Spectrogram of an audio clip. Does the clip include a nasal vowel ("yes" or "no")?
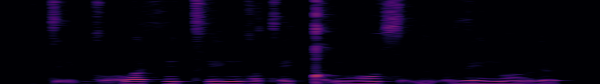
yes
